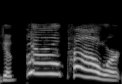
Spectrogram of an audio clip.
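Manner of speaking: high, slow mock girly chant; slow, high taunting parody of her slogan; mocking Nikki Haley. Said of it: "And she's like".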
